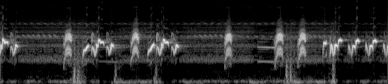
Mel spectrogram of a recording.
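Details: Sooty-headed bulbul calling and challenging opponents to draw in wild birds. Quick descending chirps alternate with louder single blunt notes, ending in a lively run of bouncing chirps.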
